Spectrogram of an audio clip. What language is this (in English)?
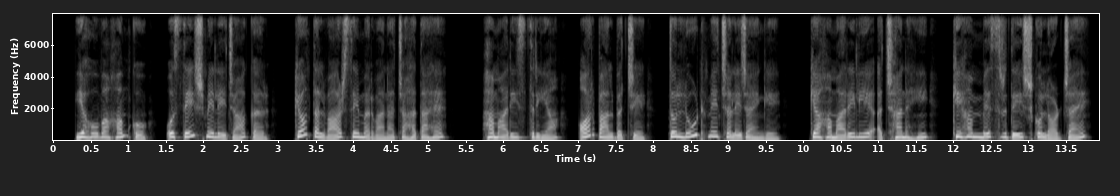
Hindi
